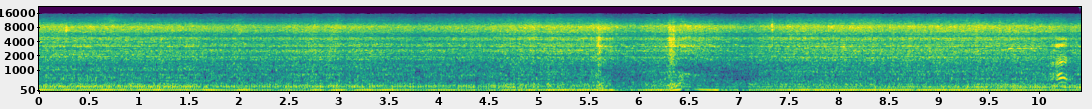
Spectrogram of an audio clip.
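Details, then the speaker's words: 1998 Honda CBR600 F3 after a no-start (died after riding around the block), running again once carburetor bowls refilled: low, even idle with one quick blip, settling back smooth and steady; normal idle. "so you know customer is happy so far sounds real good"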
